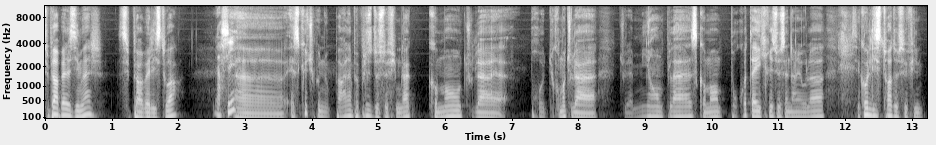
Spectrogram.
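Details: Adult male speaker; typical speech.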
